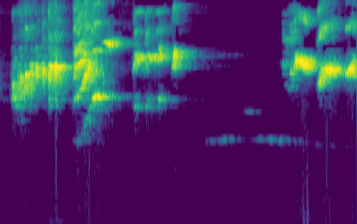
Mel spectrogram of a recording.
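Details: Asian pied starling song for training caged birds: loud, continuous harsh chattering and whistled notes, then a short lull with faint thin tones, and a final burst of squeaky, rasping phrases.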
